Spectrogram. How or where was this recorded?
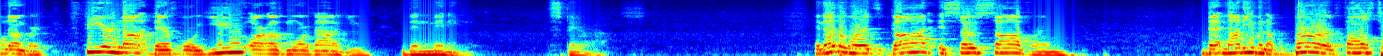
large echoing room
